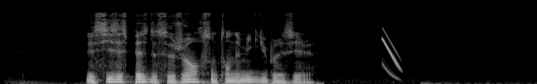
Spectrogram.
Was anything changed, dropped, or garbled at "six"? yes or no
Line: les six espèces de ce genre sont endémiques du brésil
no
